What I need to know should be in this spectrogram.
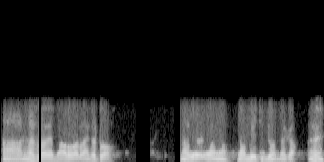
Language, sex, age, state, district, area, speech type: Malayalam, male, 60+, Kerala, Idukki, rural, conversation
